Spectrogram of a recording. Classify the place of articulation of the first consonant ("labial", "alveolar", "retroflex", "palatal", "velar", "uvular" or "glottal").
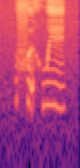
labial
